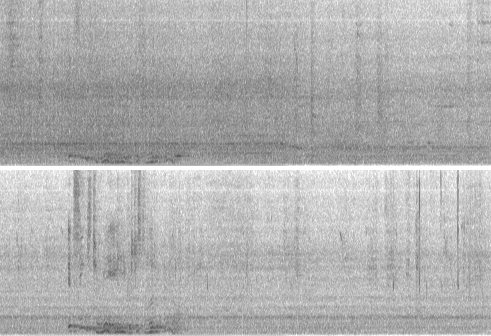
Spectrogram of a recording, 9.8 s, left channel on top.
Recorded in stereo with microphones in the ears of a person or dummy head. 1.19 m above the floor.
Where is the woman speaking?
45° right (ahead or behind), 5.5 m; by 3.7 s 65° right (ahead or behind), 8 m.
